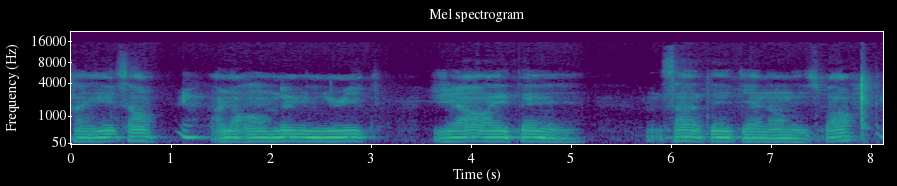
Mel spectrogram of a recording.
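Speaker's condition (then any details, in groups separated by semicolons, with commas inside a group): Traumatic brain injury; moped accident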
